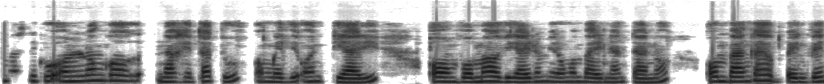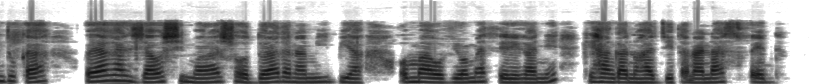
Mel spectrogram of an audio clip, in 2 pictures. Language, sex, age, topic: Oshiwambo, female, 25-35, finance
